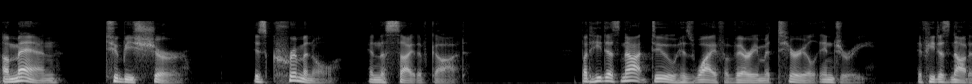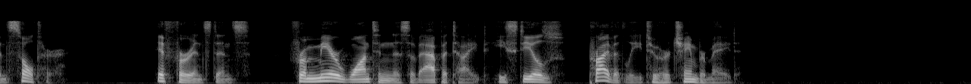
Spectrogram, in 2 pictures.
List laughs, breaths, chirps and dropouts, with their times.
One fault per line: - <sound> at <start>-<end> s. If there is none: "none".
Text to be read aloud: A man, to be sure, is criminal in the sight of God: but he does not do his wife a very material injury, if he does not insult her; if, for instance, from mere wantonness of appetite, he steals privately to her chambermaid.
none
